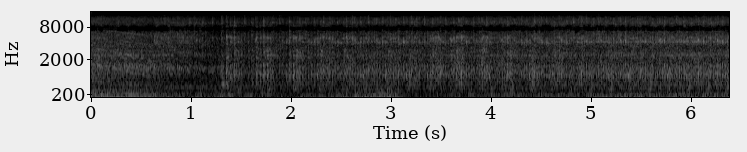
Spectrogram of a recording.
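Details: 2004 engine with no power on take-off, during fuel pressure test: low uneven rumble with an irregular, lumpy beat and no steady rhythm; engine idling rough.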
